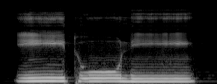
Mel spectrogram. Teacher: The E sound, we are going to make it for 2 count because of letter ya.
